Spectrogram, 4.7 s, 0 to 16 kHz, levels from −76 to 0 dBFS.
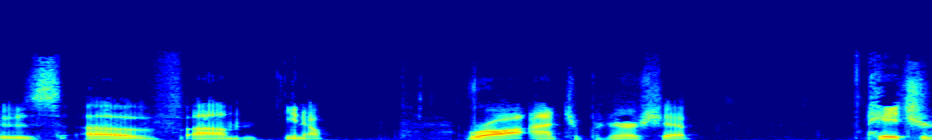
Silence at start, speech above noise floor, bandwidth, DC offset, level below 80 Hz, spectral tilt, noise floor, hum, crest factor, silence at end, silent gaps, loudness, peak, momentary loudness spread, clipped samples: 0 s; 38 dB; 10.5 kHz; under 0.1%; -68 dBFS; -4 dB/octave; -62 dBFS; none; 20 dB; 0 s; none; -24 LUFS; -6 dBFS; 11 LU; under 0.1%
